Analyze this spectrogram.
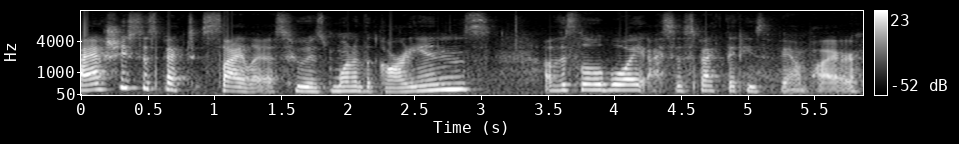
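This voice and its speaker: Over noticeable background noise, a woman speaks at a fairly high pitch. Her intonation is lively, with big swings in loudness. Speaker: book vlogger. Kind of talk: casual vlog talk. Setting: at home. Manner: fast; animated.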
